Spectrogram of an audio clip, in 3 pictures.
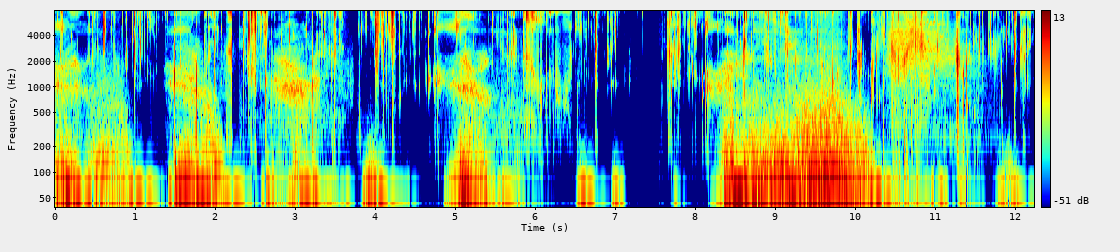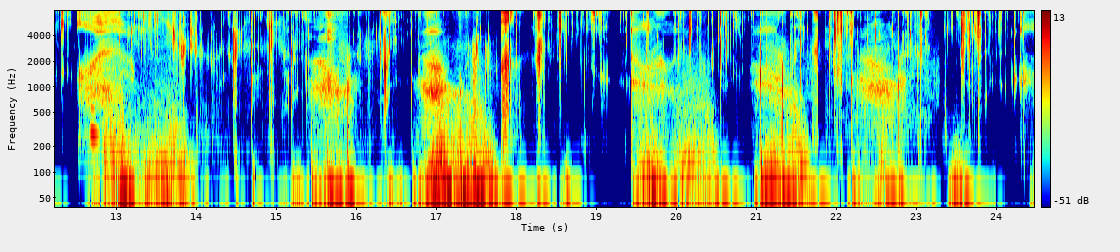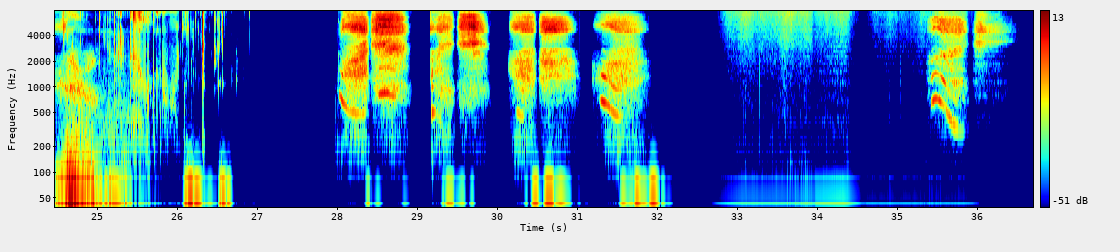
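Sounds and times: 
ear licking sounds in the right ear: 0.0s - 26.8s.

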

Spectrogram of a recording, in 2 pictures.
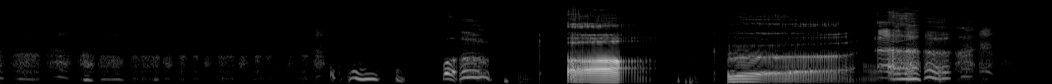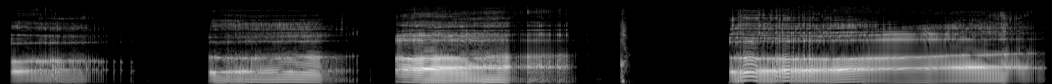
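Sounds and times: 
person burping: 5.7s - 6.4s, 7.3s - 9.2s, 10.6s - 11.6s, 12.6s - 16.2s, 17.8s - 21.0s.

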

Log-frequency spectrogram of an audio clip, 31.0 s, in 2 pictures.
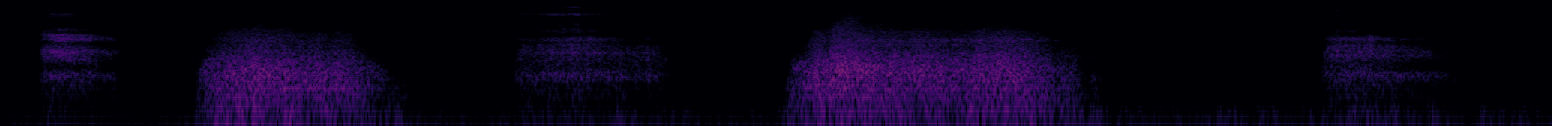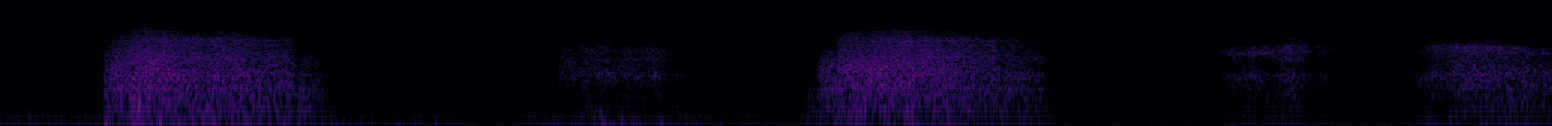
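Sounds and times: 
looped sleeping breath: 0.4s - 1.2s, 2.0s - 4.2s, 5.1s - 6.8s, 7.9s - 11.1s, 13.2s - 14.6s, 16.6s - 18.8s, 21.1s - 22.4s, 23.7s - 26.1s, 27.7s - 31.0s.

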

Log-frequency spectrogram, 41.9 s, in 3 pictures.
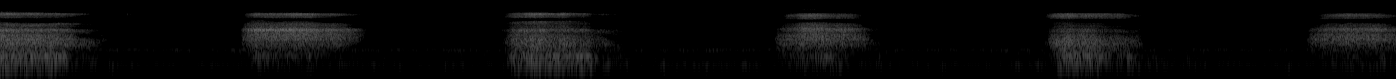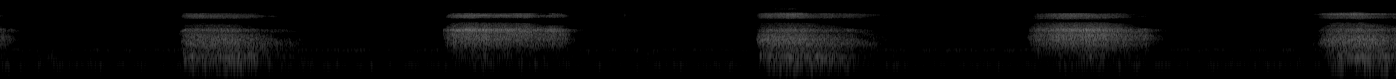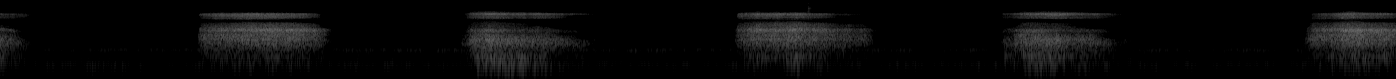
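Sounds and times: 
sleeping breathing ASMR: 0.0s - 1.0s, 2.4s - 3.7s, 5.0s - 6.2s, 7.8s - 8.8s, 10.5s - 11.5s, 13.0s - 14.2s, 15.8s - 17.0s, 18.4s - 19.8s, 21.6s - 22.8s, 24.2s - 25.6s, 27.2s - 28.3s, 29.9s - 31.2s, 32.6s - 33.9s, 35.2s - 36.7s, 37.9s - 39.2s, 41.0s - 41.8s.

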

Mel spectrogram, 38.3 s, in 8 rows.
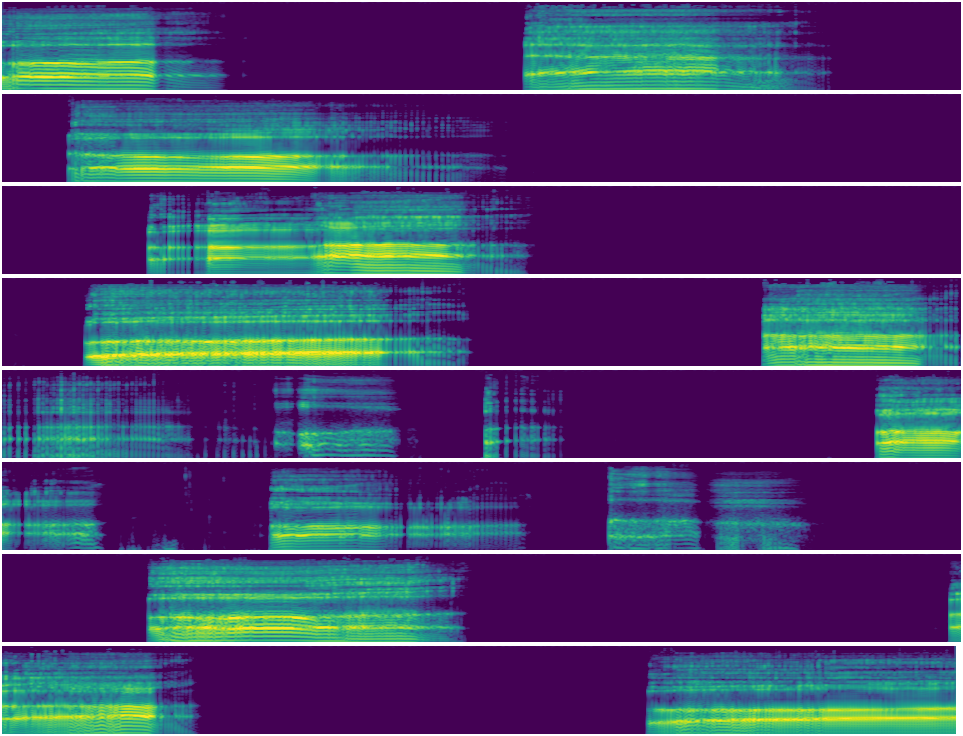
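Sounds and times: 
person burping: 0.0s - 1.0s, 2.6s - 4.0s, 5.2s - 7.1s, 10.3s - 12.2s, 14.8s - 16.7s, 18.2s - 22.0s, 23.6s - 24.5s, 25.3s - 28.0s, 29.5s - 31.1s, 33.5s - 34.5s, 36.8s - 38.3s.

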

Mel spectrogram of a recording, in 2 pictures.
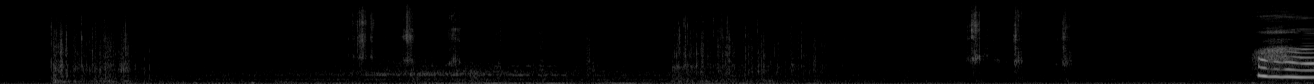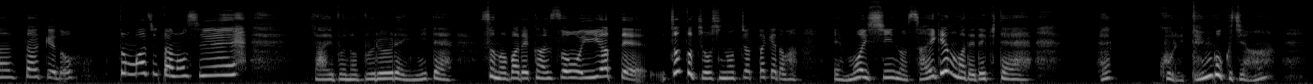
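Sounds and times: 
potato chips being eaten: 0.5s - 1.6s, 3.4s - 8.6s, 9.6s - 10.9s
speech: 13.6s - 14.0s, 14.6s - 26.2s.

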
